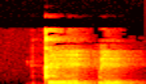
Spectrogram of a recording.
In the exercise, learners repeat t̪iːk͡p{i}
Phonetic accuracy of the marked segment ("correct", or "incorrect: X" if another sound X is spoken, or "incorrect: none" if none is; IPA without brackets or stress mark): correct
